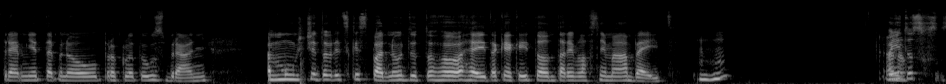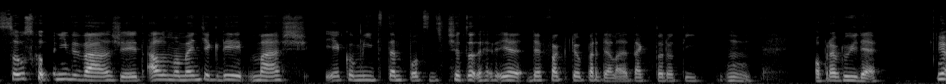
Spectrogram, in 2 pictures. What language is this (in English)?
Czech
